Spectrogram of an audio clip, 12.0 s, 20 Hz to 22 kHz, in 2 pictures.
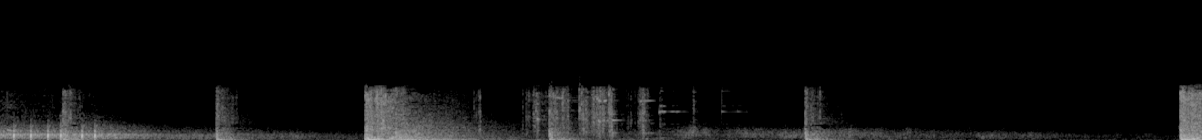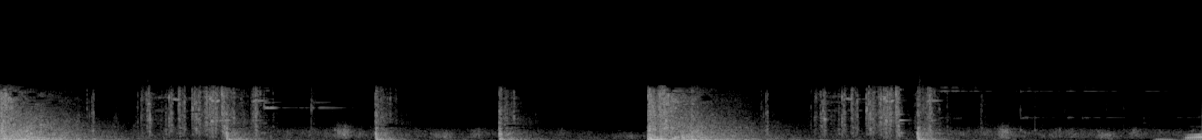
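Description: M4 rifle gunfire in the PUBG battle royale game, loud bursts of rapid shots fired in several separate volleys with short pauses between them.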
